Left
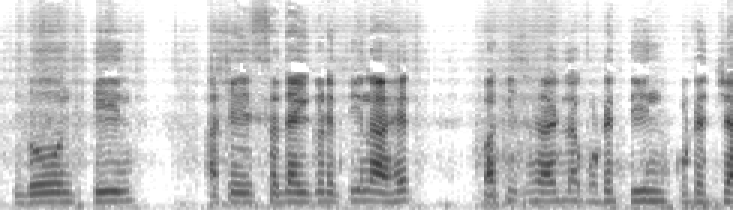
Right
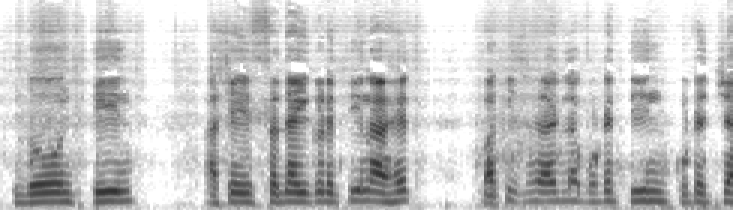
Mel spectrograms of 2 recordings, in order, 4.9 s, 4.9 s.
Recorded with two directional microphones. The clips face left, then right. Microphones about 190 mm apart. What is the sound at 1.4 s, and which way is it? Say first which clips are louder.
Speech: right 8 dB; 60° right (ahead or behind).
